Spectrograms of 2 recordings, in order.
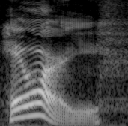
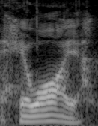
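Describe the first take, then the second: First: It is said in an American accent. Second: It is said in an Australian accent. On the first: "Say how are you in an American accent" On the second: "That's Australian"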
